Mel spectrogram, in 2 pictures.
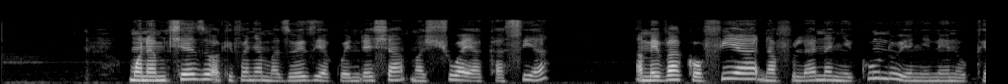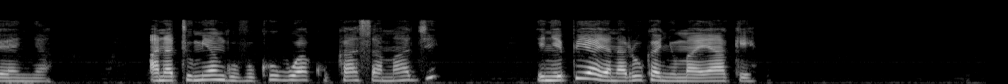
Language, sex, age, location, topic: Swahili, female, 25-35, Kisumu, education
